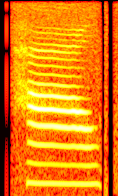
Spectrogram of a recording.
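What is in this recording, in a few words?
"haau3", Cantonese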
